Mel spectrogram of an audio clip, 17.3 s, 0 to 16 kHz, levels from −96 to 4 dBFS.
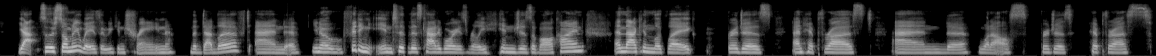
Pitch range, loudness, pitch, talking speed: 175-205 Hz, -31 LUFS, 185 Hz, 140 wpm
